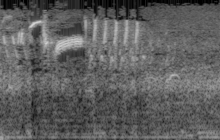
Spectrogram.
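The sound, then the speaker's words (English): A Bewick's wren sings a short, bright phrase: a few high whistled notes, then a quick run of repeated trilled notes, over a steady low background hum. “Well, that's definitely different. That's the Bewick, so yeah.”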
